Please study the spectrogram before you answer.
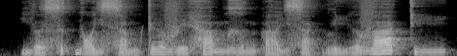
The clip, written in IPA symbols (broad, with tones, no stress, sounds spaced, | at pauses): j əː˨˩˨ s ə˦˥ k̚ j ɔ˨˩ j s a˨˩˨ m ʈ ɨ˧ ə̯ v e˨˩˦ h a˧ m ɣ ə˨˩ ŋ ʔ a˨˩˨ j s a˨˩ k̚ l i˨˩˦ ə̯ v aː˦˥ k̚ ʔ i˧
